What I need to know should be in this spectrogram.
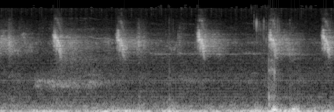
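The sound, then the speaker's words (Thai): Birds chirp around a place they have recently begun to settle, giving a series of short, high chirps spaced at fairly regular intervals over a low, steady background rumble. “นกก็เริ่มมาเยอะนะอีกสักหลายปีสี่ห้าปีก็คงจะนกมากกว่านี้”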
